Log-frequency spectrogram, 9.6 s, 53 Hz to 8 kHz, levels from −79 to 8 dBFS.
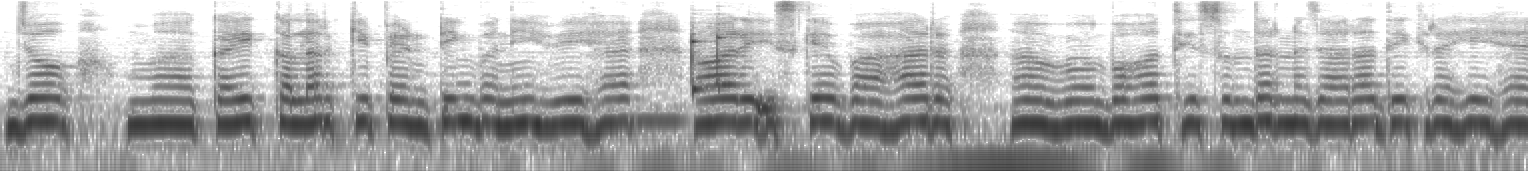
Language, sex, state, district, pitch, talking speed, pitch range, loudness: Hindi, female, Bihar, Vaishali, 210 Hz, 125 wpm, 205-220 Hz, -19 LUFS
